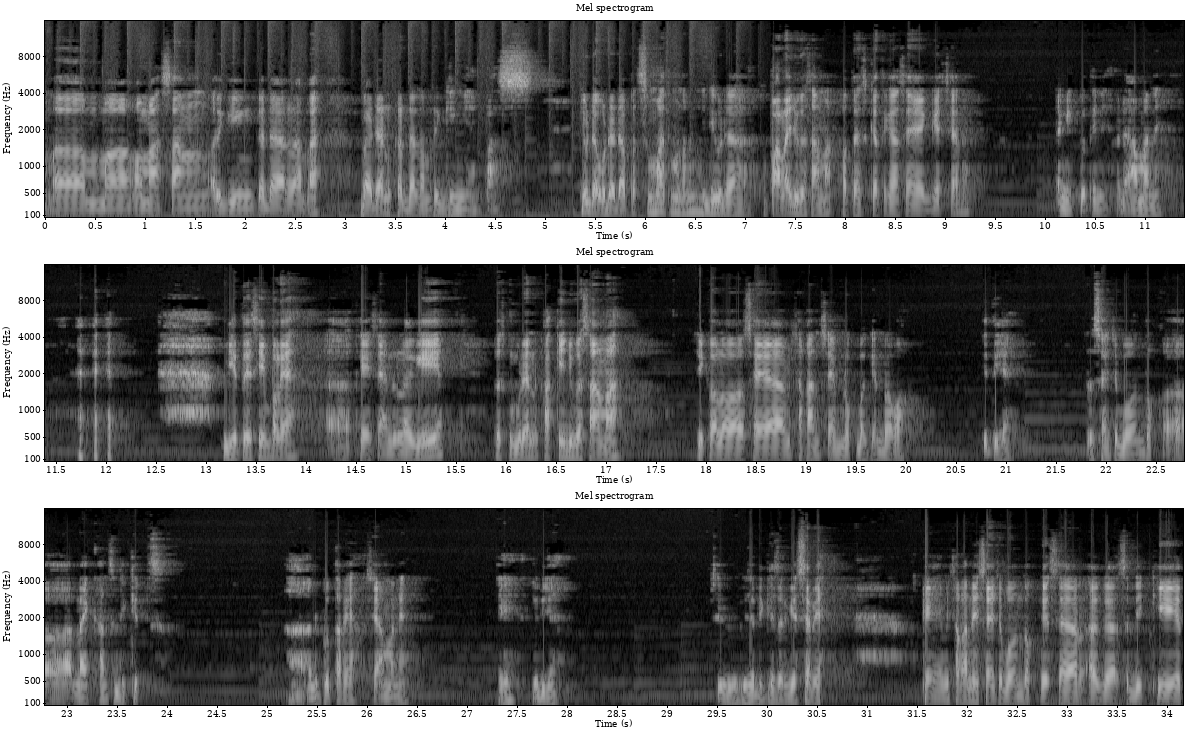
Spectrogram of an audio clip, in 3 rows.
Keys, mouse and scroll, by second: 4.8-5.3 scroll down 1, 5.3-6.8 middle drag, 7.3 click, 8.8 click, 13.0 scroll up 2, 14.0 ctrl+z, 14.7-15.3 scroll down 3, 15.3-15.9 shift+middle drag, 16.1 scroll up 1, 16.7 scroll up 1, 16.9-17.6 shift+middle drag, 17.8 scroll up 1, 18.7-19.9 drag, 20.2-21.2 drag, 22.7 click, 23.9 click, 26.0 ctrl+z, 26.4-27.2 middle drag, 27.7 click, 29.4 ctrl+z, 29.8-30.7 middle drag, 31.0 click, 31.6-32.2 drag, 33.1 click, 34.0 click.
